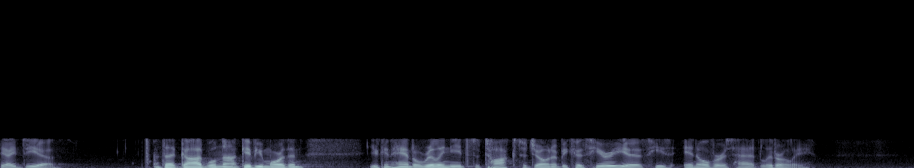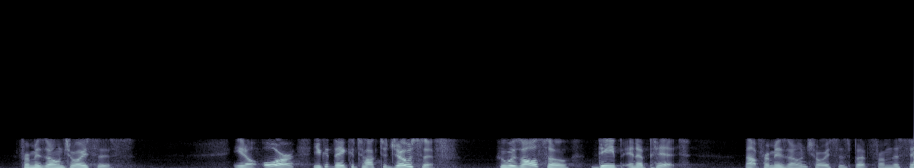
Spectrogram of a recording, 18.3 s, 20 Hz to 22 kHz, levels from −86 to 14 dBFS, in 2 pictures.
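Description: No technical faults detected.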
